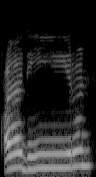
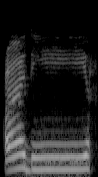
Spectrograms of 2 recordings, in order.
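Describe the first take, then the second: First: The word ends with an -un ending. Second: The word ends on the r, with no vowel. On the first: "क़दीरुन को पढ़ा जाएगा क़दीर" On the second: "दम्मातन की जगह सुकून आ जाएगा"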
